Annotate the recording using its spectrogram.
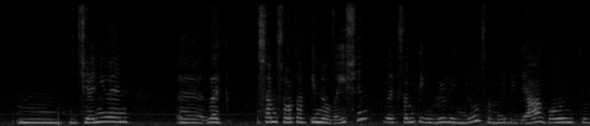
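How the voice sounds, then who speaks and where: A woman with a non-native accent speaks at a high pitch with fairly even intonation. Noticeable background noise sits behind her. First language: not English. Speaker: tarot reader. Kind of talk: tarot reading. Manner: halting.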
